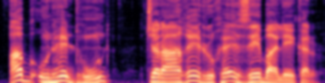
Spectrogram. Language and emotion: Urdu, neutral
